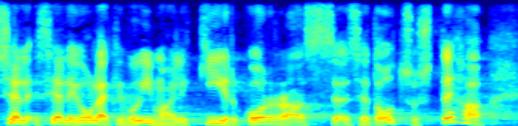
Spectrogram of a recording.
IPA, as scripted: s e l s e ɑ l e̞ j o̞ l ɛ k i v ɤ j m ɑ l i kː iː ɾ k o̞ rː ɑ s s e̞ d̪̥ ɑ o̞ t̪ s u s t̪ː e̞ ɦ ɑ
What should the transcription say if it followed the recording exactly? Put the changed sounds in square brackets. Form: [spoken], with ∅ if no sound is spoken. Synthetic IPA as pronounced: s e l s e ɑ l e̞ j o̞ l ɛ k i v ɤ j m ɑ l i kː iː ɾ k o̞ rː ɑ s s e̞ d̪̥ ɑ o̞ t̪ s u s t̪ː e̞ ɦ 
